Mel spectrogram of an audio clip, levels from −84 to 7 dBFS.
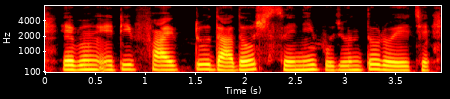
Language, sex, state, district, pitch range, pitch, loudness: Bengali, female, West Bengal, Jalpaiguri, 185-205 Hz, 195 Hz, -17 LUFS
